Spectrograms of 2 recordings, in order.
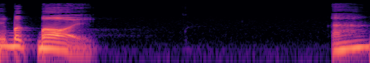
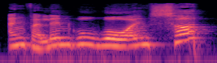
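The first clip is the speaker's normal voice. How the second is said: rising scolding; 4 semitones higher than usual. Real, not acted. Lecturing the troll, rising heat.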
